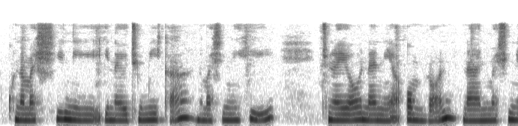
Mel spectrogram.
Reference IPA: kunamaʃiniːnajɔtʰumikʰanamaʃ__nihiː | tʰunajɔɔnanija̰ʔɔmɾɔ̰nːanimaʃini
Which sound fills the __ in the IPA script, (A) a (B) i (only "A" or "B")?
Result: B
